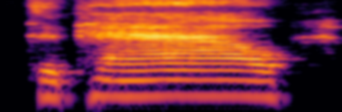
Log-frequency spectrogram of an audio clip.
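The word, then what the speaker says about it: Tical: Yo, to cow. Hey, yo, tell her to say it right, man. There's no G at the end.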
